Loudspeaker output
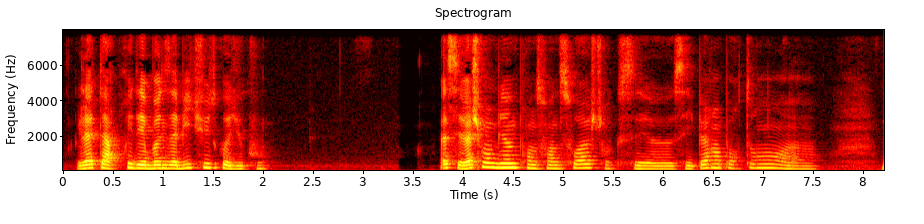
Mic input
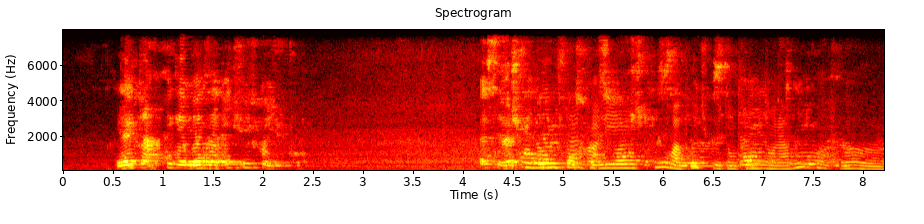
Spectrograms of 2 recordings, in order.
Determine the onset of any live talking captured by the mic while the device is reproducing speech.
4.5 s

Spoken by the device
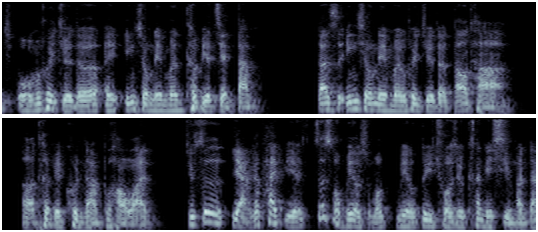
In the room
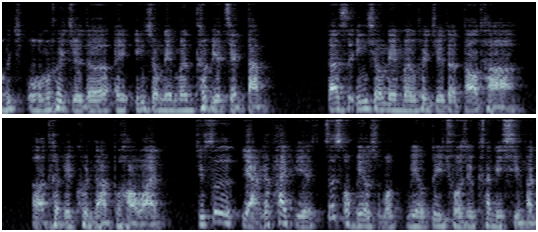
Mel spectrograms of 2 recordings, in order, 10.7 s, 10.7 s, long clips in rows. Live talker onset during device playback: none

